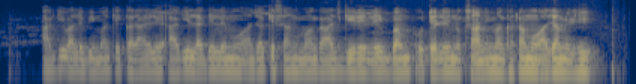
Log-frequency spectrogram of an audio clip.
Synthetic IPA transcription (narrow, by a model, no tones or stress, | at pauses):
aːɡiʋaːlebiːmãkekɐɾaːeleʔaːɡilɐɡelemʊaːd͡ʒakesə̃ŋɡmãɡaːd͡ʒɡiɾelebɐmpʰo̰ːʈelenʊksaːnimãɡʱɐɾãmʊaːd͡ʒamɪliː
